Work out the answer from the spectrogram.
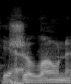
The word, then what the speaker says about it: Xilonen: aot Shalon okay now I know how to pronounce her right Shalon we should probably start with her profession of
